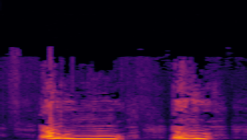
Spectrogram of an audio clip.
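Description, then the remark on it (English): Walker Red Tick hunting hounds that have picked up fresh scent of a cat in a canyon bay loudly: a long, drawn-out, tonal bawl followed after a short pause by a second, shorter one. No voices are heard. “Within minutes, the Walker Red Tick hounds have picked up fresh scent.”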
